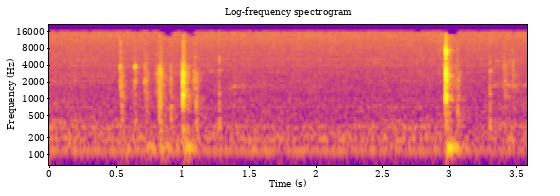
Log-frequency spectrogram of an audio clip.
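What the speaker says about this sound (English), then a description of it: "We're going to start by typing in some brackets." Computer keyboard typing while configuring Windows VPN software: sparse, quiet keystrokes tapping close by, with two louder clacks standing out about two seconds apart, and no talking.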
